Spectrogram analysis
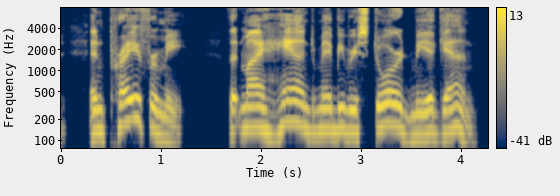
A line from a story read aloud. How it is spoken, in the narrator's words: he pleaded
